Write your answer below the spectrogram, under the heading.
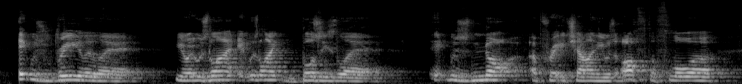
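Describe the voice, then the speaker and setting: A man with a high pitch and fairly even intonation, in audible room echo. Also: moderate pace. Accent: Lancashire. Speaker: football podcast host. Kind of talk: casual chat.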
